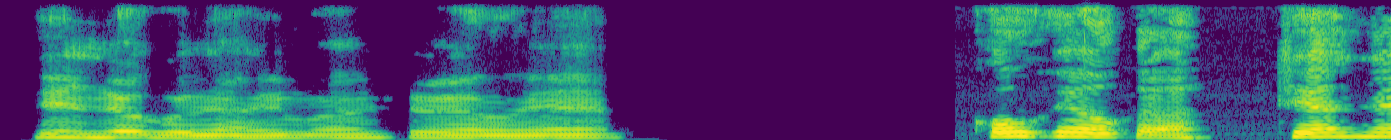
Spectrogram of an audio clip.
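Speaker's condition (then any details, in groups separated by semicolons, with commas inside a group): Cerebral palsy; physical disability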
